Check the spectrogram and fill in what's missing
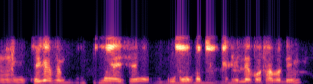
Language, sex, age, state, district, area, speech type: Assamese, male, 18-30, Assam, Dhemaji, rural, conversation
